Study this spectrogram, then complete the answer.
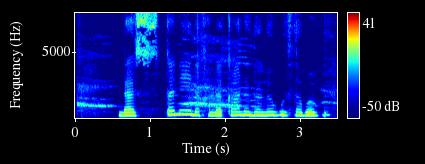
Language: Pashto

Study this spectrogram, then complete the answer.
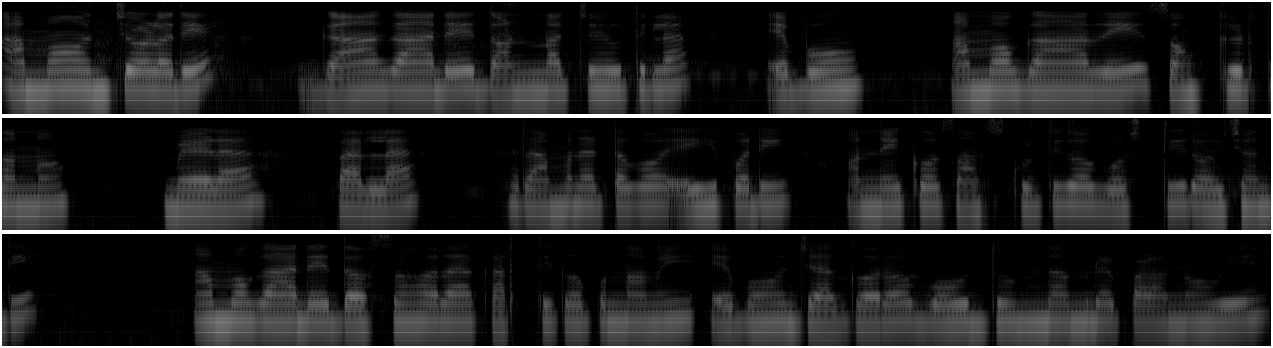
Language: Odia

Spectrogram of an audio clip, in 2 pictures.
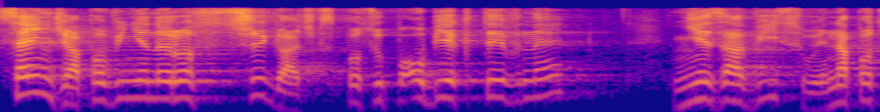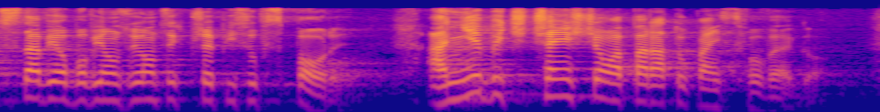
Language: Polish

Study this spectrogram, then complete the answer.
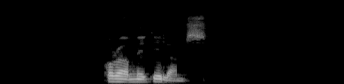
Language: Laz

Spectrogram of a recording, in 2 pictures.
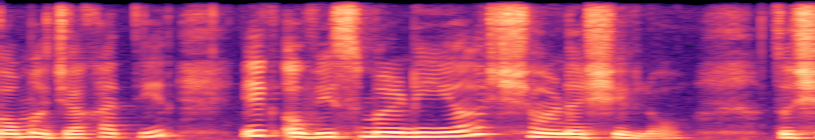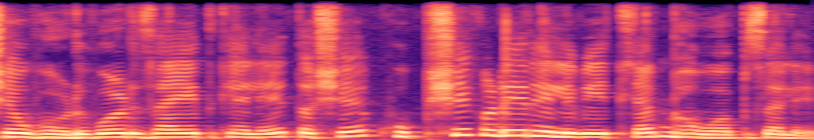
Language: Konkani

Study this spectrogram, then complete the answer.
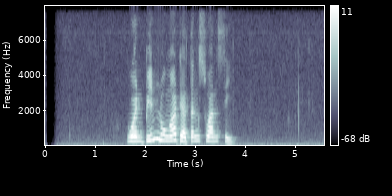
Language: Javanese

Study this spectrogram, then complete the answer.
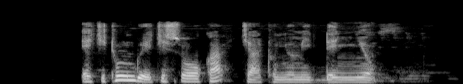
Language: Ganda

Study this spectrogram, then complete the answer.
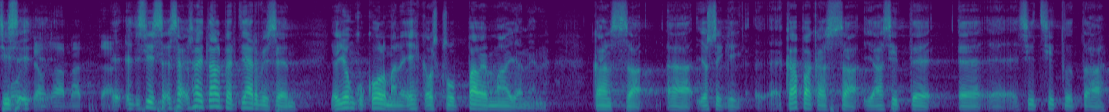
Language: Finnish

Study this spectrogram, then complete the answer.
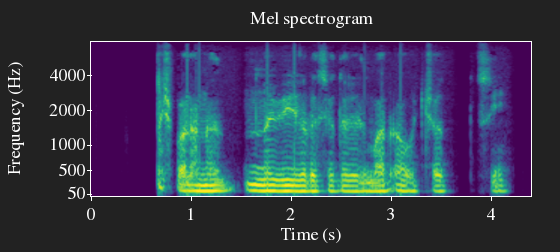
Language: Pashto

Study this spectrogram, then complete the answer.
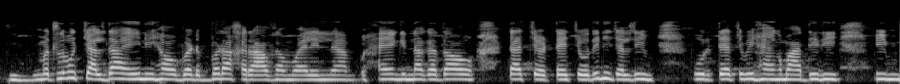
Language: Dogri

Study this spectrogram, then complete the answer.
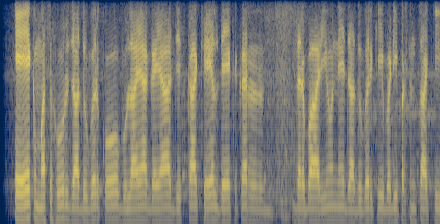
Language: Hindi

